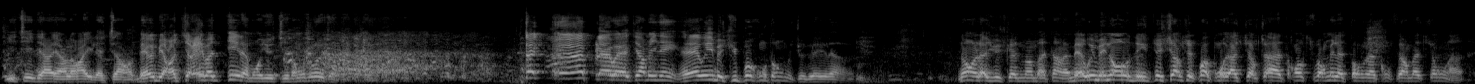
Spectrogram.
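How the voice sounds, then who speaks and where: A comedian playing a blunt, exasperated doctor on a night call, chatting fast with laughing asides in a stand-up sketch. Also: male voice, a little high, creaky, crowd noise.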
